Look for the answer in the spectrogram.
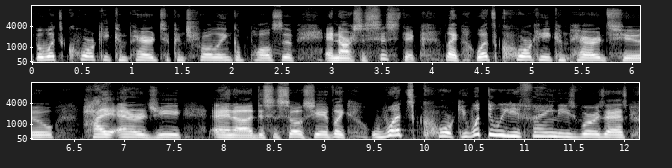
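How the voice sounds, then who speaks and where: A man from Haiti giving a blunt, profane, rambling monologue to his audience as a vlogger. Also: dry recording. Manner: blunt, profane and rambling, with sudden jumps in pitch. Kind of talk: candid ranting monologue.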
